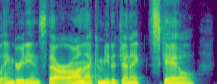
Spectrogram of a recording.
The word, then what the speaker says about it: comedogenic: Did I say that right? Comedogenic? – Yeah. – It sounds in my mind, every time I'm saying that, I'm thinking of comedic. But it's not funny. It's not funny at all.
